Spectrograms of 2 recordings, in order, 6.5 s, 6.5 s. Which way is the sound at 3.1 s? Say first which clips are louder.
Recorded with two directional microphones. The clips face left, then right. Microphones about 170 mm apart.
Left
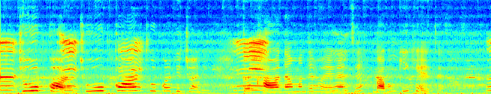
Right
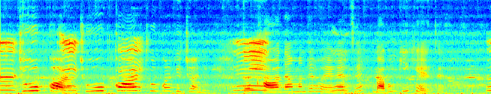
Right 2 dB; 30° right (ahead or behind).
